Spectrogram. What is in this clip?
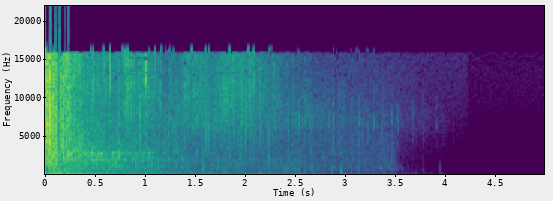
A bass boost, low pass filter, and some other stuff.
bang, debris, exploding, explosion, rubble, war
